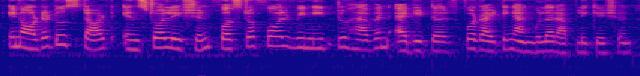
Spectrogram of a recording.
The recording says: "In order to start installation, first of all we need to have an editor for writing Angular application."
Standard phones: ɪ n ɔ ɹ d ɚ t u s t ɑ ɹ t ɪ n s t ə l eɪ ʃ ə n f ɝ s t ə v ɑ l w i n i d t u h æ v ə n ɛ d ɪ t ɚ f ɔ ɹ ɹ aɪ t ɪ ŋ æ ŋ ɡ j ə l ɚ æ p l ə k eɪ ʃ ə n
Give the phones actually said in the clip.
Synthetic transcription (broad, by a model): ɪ n ɔ ɹ d ɚ t u s t ɑ ɹ t ɪ n s t ə l eɪ ʃ ə n f ɝ s t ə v ɑ l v i n i d t u h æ v ə n ɛ d ɪ t ɚ f ɔ ɹ ɹ aɪ t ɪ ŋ æ ŋ ɡ j ə l ɚ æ p l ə k eɪ ʃ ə n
